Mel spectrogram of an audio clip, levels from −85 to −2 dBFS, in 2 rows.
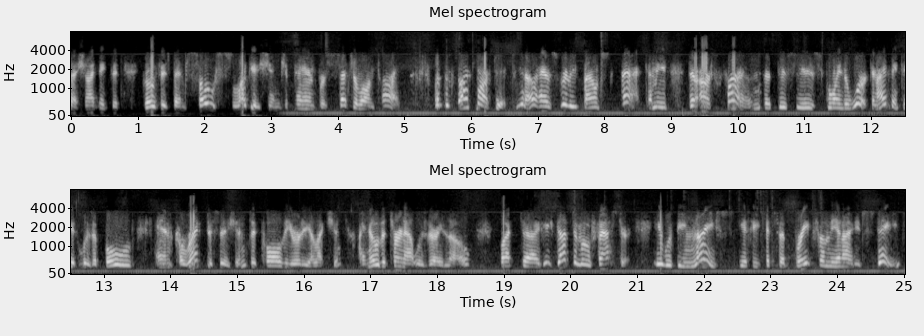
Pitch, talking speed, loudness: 160 Hz, 185 wpm, -23 LUFS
